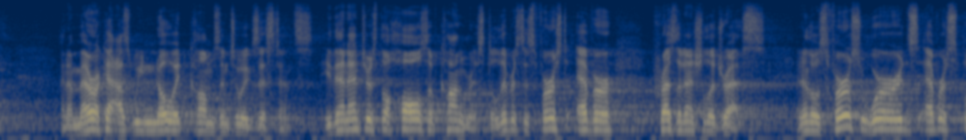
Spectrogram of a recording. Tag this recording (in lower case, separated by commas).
man speaking, monologue, speech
